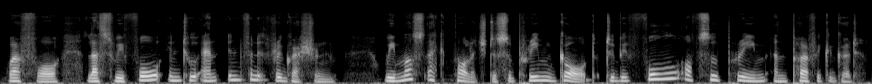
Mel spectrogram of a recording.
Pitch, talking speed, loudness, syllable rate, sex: 170 Hz, 150 wpm, -19 LUFS, 5.2 syllables/s, male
